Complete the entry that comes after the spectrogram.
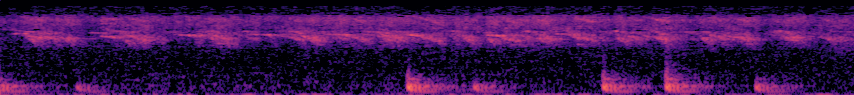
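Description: Faint chirping of small birds, with a run of short, low calls repeated about three times a second from about two seconds in.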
